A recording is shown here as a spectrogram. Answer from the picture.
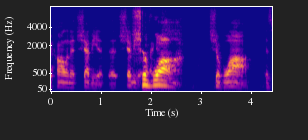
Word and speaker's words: Cheviot: Chevois is how it's supposed to be pronounced.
